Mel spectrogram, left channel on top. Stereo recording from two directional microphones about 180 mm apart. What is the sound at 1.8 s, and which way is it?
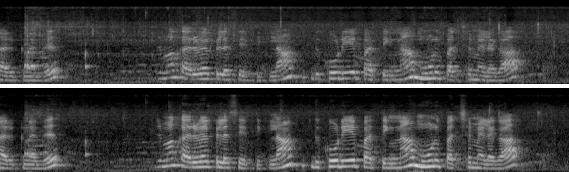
Speech, 55° right (ahead or behind).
